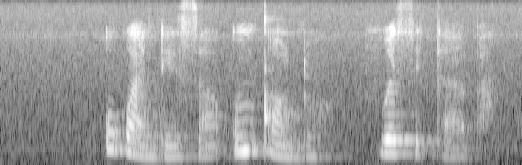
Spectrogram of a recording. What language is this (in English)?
Zulu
